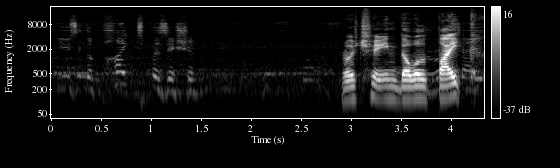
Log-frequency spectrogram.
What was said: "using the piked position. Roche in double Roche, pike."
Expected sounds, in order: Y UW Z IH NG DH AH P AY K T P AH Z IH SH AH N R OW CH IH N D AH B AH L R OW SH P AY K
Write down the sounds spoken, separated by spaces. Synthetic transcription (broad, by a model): Y UW Z IH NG DH AH P AY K P AH Z IH SH AH N R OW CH IH N D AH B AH L P AY K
